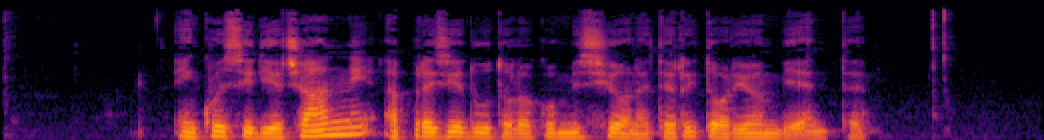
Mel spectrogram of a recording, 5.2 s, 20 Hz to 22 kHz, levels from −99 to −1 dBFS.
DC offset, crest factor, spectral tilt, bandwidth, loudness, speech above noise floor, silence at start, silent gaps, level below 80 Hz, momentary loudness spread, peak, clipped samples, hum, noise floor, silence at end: under 0.1%; 20 dB; -6 dB/octave; 16.5 kHz; -26 LUFS; 48 dB; 0.9 s; none; -68 dBFS; 9 LU; -8 dBFS; under 0.1%; none; -74 dBFS; 0.9 s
